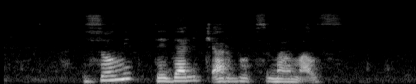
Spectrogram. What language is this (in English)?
Georgian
